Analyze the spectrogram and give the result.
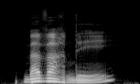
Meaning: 1. to chat; to prattle 2. to have a lengthy talk about something
- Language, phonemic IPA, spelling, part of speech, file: French, /ba.vaʁ.de/, bavarder, verb, Fr-bavarder.ogg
